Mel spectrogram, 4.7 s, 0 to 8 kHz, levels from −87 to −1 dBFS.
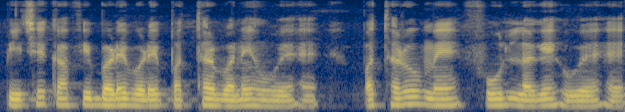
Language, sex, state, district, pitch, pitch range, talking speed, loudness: Hindi, male, Manipur, Imphal West, 120 Hz, 115-125 Hz, 180 wpm, -19 LUFS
